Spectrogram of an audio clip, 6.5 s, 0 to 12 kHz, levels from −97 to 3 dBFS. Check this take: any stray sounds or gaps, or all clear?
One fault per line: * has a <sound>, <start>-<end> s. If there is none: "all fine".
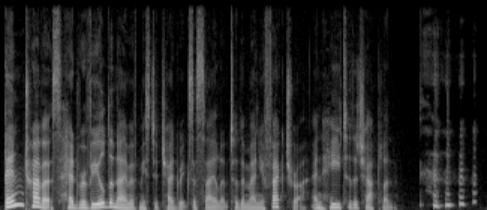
* has a laugh, 5.6-6.4 s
